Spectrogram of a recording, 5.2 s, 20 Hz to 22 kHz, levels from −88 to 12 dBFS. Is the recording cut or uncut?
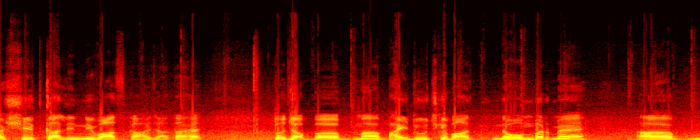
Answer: uncut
